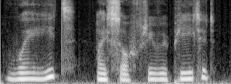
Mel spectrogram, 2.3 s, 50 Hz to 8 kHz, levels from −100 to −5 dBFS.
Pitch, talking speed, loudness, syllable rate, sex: 170 Hz, 105 wpm, -18 LUFS, 3.8 syllables/s, female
